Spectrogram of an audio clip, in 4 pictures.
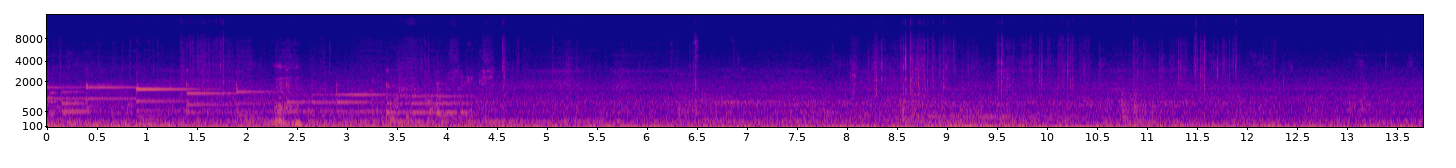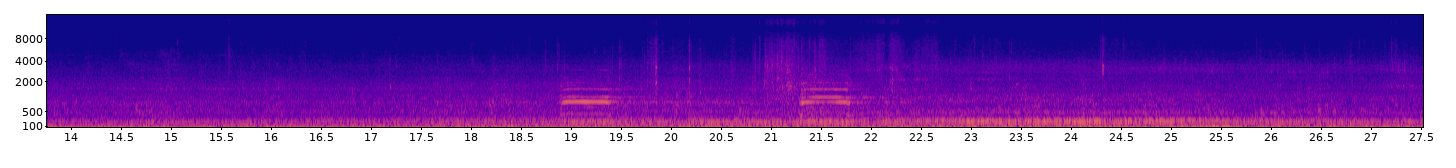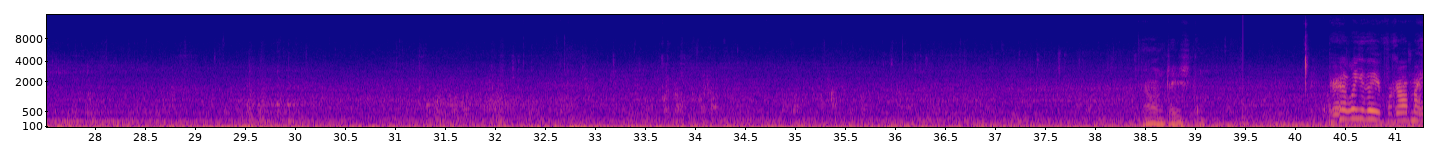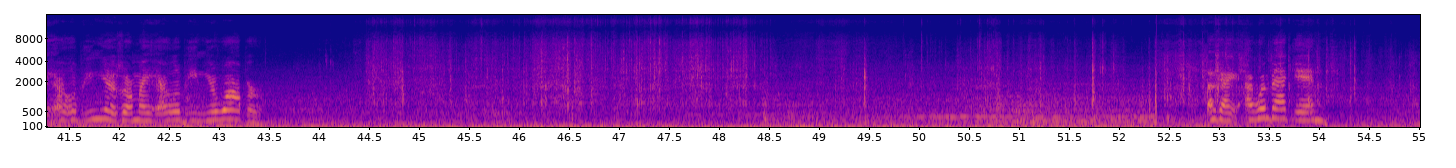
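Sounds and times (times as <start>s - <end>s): rustling and crunching: 0.6s - 5.4s, 7.9s - 13.3s, 19.5s - 23.4s, 44.2s - 55.0s.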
